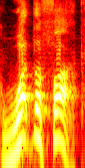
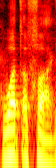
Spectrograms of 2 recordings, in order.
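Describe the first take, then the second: First: High, loud mock outrage; imitating an appalled what the fuck; shocked reaction. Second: Said in the usual way. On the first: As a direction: blurt it like you can't believe what you just saw. Recipient reacts to a shocking pic.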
